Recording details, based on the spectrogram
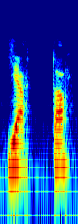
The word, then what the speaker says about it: hjärta: Konsonanttiyhdistelmissä DJ, GJ, HJ ja LJ jäävät D, G, H ja L ääntämättä. – DJ esimerkiksi djur, eläin. GJ esimerkiksi jyyttä, valaa. HJ esimerkiksi jättä, sydän.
